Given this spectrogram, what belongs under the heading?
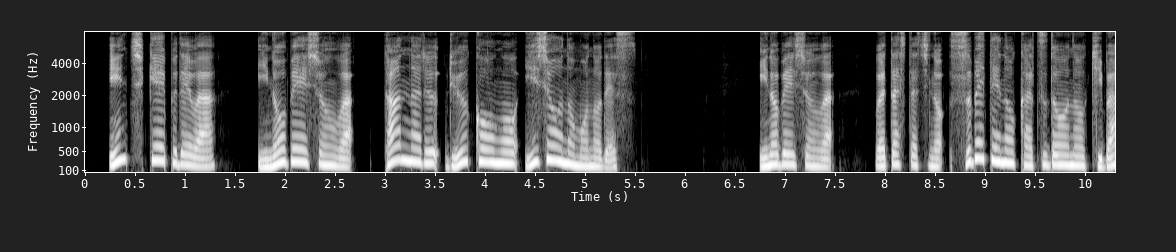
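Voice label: Japanese, female, promo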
